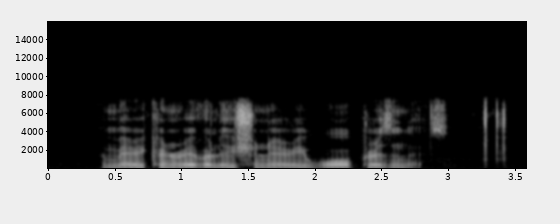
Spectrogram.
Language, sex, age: English, male, 21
